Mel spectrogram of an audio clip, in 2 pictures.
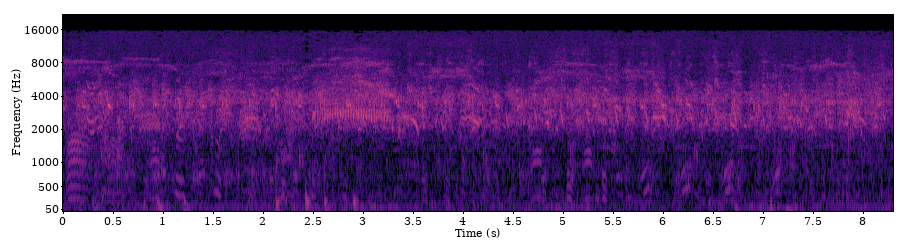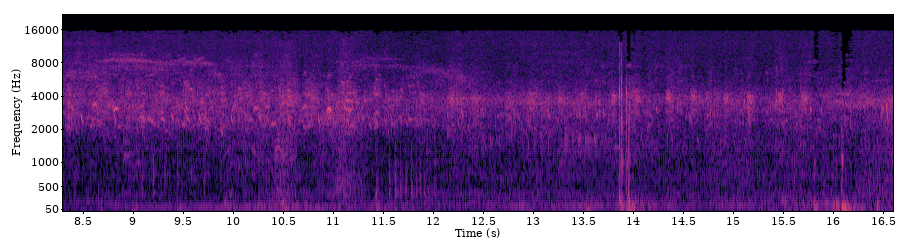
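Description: White birds with curved orange beaks give harsh, scattered squawks out on the water during a kayak trip, mixed with steady wind and someone talking.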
